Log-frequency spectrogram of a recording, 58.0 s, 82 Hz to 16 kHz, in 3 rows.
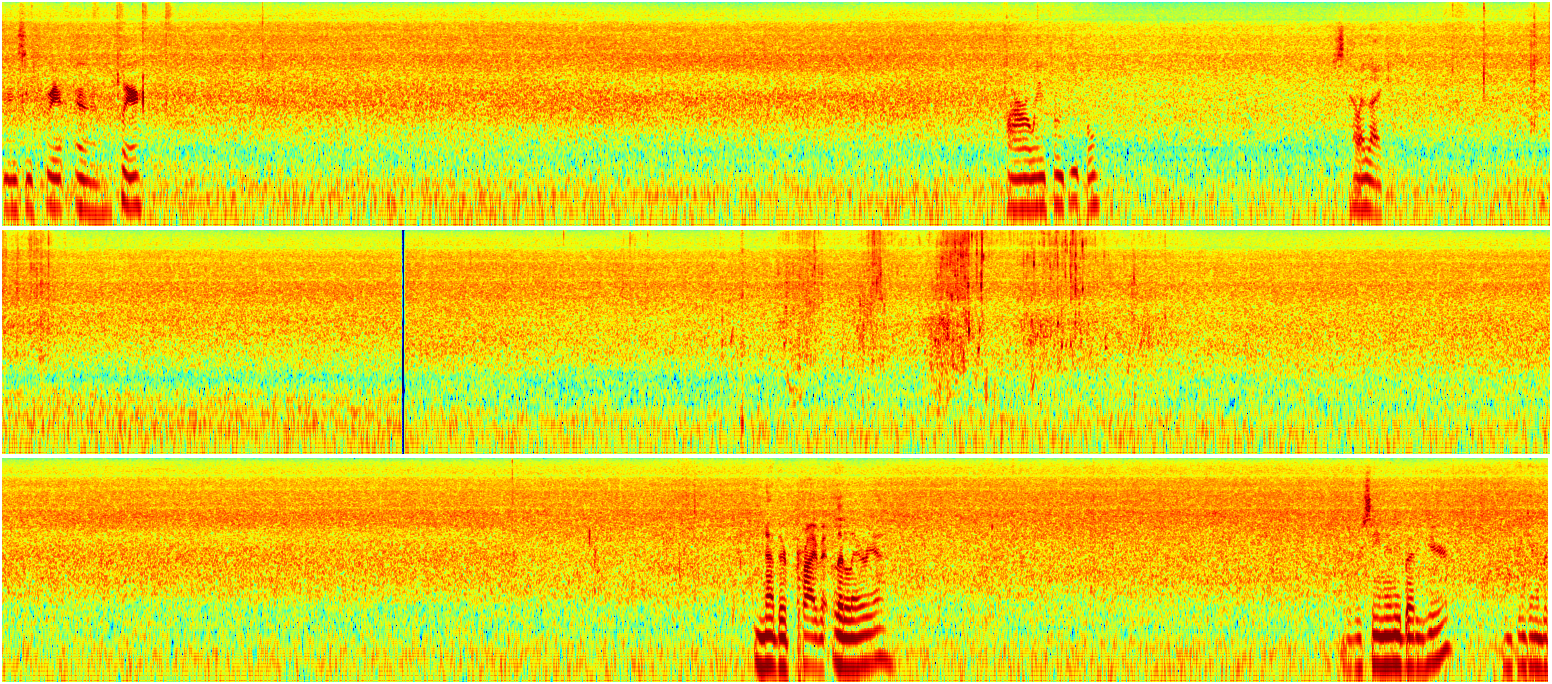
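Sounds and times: creek flowing over rocks: 0.0 - 58.0.

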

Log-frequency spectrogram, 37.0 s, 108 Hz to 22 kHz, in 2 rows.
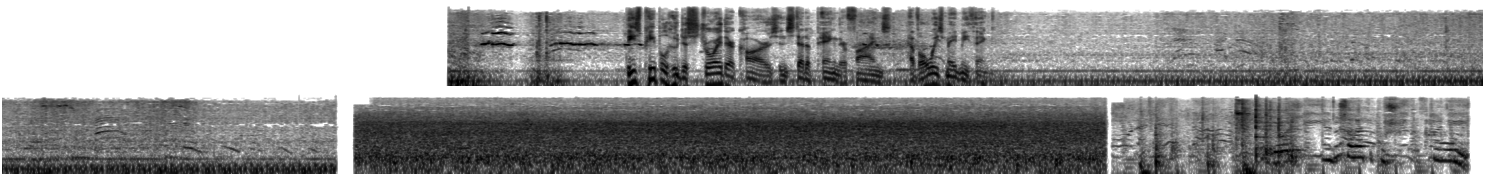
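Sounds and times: car engine humming: 5.6 - 22.7
steady rushing noise: 22.9 - 32.4.

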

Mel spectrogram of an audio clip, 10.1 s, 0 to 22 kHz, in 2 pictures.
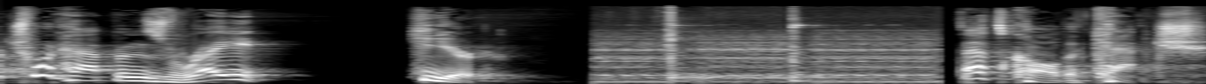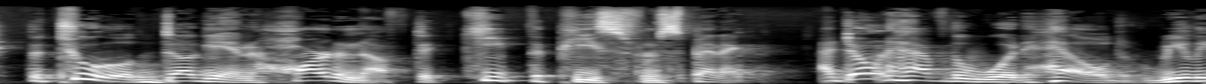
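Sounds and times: wood lathe motor hum: 2.5 - 3.9.

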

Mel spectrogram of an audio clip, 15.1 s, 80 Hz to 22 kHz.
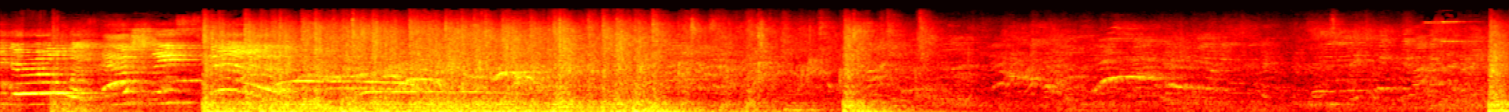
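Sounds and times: children's voices and chatter: 0.0 - 15.0
audience clapping: 3.6 - 9.4.

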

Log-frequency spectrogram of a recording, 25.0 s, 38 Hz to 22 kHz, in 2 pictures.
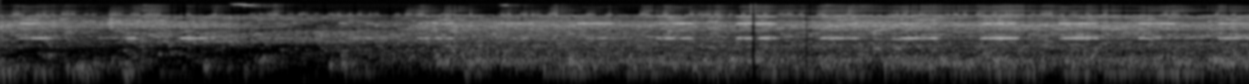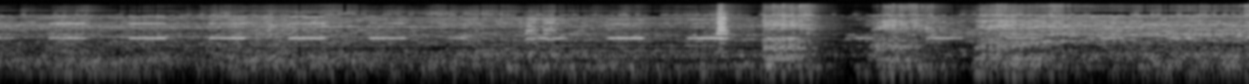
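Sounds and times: diesel engines rumbling: 0.0 - 24.9
reversing alarm beeping: 0.0 - 24.9.

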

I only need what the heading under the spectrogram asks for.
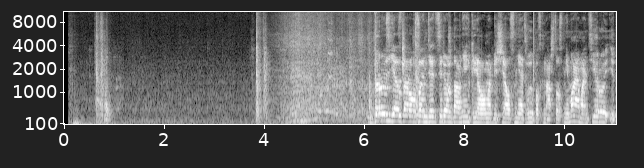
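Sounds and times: door pushed open: 3.8 - 7.2.

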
